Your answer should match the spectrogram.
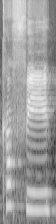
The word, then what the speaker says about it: Kaffee: dela Cafe ou der kaffee depende da região tá gente pode ter força no ca da CAF ou pode ser força no fe dela Cafe Ambas estão corretas essas pronúncias de a café ou dela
